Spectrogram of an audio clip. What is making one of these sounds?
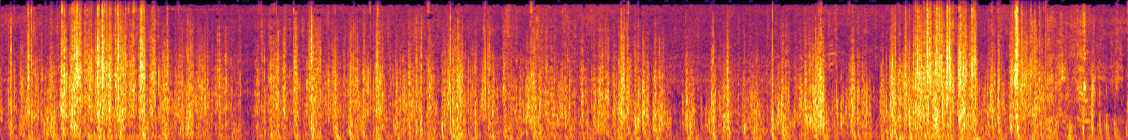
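A motorboat engine roars steadily.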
